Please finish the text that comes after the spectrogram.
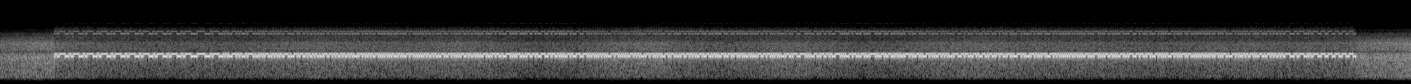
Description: NAVTEX (SITOR-B), 100 baud, 170 Hz shift, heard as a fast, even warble, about 1480 Hz centre, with radio static. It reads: 278 8580368 48 74597 949401 507 13 656599 6751309 5795103 4457 9143246 878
